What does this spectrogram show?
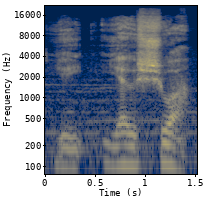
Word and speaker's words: Yeshua: And that's why we say Yeshua.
